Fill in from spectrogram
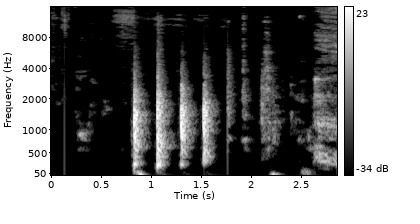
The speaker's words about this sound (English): I'm going to go up to his room and bang on the door.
